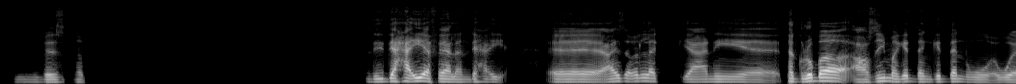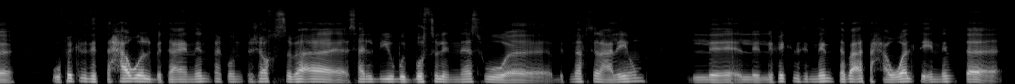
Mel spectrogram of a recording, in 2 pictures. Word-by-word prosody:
بالضبط. 115 0 -6 2.8
دي 130 0 -2
دي 150 +3 +5
حقيقة 145 +2 +7
فعلًا، 125 -4 +2
دي 125 0 -3
حقيقة. 120 -2 -8 0.4
آآ، 120 0 +1
عايز 140 +4 +1
أقول 145 +2 +1
لك 140 -1 +1 0.2
يعني 120 -1 -2 0.4
تجربة 145 +4 +8 0.2
عظيمة 130 +5 +1
جدًا، 130 0 +1
جدًا. 125 0 -2
و 110 -1 -2
و 105 -1 -1 0.4
وفكرة 140 +3 -2
التحوّل 135 +1 +2
بتاع 115 +1 -5
إن 115 +2 -8
أنت 135 0 -6
كنت 125 -2 -11
شخص 135 +1 -6
بقى 125 -2 0
سلبي، 125 0 -4
وبتبُص 125 +2 -2
للناس، 120 0 -5
وبتنفسن 120 +3 -4
عليهم، 130 +8 -3 0.5
ل 110 +1 -8 0.4
ل 105 0 -6
لفكرة 130 +3 -4
إن 120 +2 -10
أنت 140 -2 -1
بقى 130 - +1
تحوّلت 130 +1 -1
إن 115 +1 -6
أنت 130 -3 -2
125 Hz, 120 wpm, -24 LUFS, 115-135 Hz, 2.8 s, تجربة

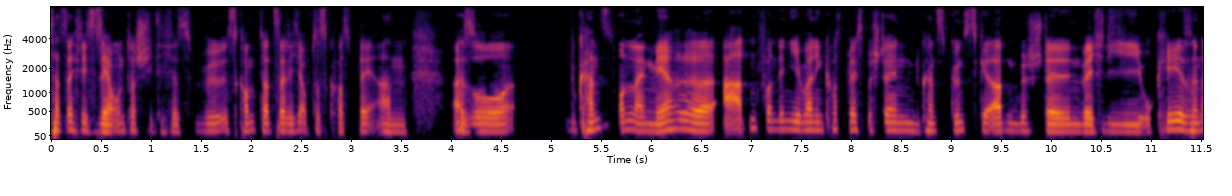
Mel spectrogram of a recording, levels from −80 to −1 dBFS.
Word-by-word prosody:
tatsächlich 135 -2 +2
sehr 115 0 +4
unterschiedlich. 125 -2 -6
Es 115 -1 -7
will 120 +1 -5
es - - -4
kommt 125 +2 -3
tatsächlich 125 -1 0
auf - - -3
das - - -5
Cosplay - - -4
an. 110 0 -6 0.4
Also, 120 0 +2 0.5
du - - -15
kannst 155 +10 0
online 130 -3 +1
mehrere 130 0 +4
Arten 165 - +4
von 155 -2 -5
den 150 0 -5
jeweiligen 140 -1 0
Cosplays 145 -1 -4
bestellen. 135 -2 -3
Du 120 - -15
kannst 130 0 -3
günstige 135 0 -1
Arten 125 +1 +4
bestellen, 115 -2 +1
welche, 115 +1 +4
die 115 -1 -3
okay 145 +5 +1
sind, 130 0 -1
125 Hz, 165 wpm, -28 LUFS, 120-140 Hz, 0.5 s, sehr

